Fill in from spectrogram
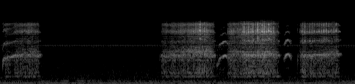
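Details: Female western barn owl in a nest box in the Ebro Delta, Spain, 2023, calling the male during nest stuffing: one hissing screech, a pause, then three rasping bursts in quick succession.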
